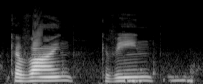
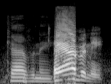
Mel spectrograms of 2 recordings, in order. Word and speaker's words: Cavany: Cheswick, then Danny Story, Jason Cavine. We're not even going to get on that one. Cavany. Cavany. There we go. I pronounced it right finally.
